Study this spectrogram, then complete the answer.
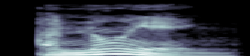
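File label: "annoying", British English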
